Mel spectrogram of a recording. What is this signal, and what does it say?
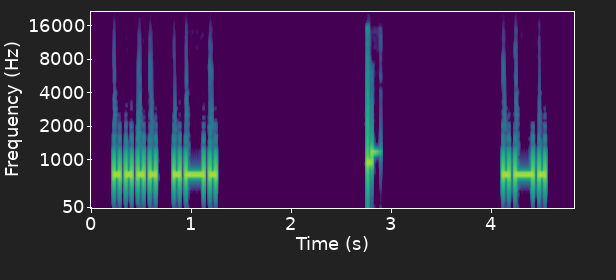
Morse code, heard as a keyed tone, about 20 wpm, 700 Hz. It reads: HR R
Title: Top 90 QSO Elements - 6x Character Spacing - 20wpm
